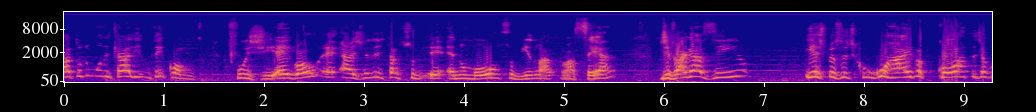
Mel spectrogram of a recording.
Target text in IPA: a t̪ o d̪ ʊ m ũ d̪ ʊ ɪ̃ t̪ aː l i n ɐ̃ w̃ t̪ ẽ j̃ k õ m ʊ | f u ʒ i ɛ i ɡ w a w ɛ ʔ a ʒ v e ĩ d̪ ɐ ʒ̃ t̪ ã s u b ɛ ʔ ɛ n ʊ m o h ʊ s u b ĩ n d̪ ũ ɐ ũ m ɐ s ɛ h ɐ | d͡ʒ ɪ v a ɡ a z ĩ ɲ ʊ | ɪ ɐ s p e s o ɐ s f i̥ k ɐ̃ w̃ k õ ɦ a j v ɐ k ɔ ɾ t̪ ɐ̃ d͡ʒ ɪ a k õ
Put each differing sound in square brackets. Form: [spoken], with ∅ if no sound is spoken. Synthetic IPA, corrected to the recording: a t̪ o d̪ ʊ m ũ d̪ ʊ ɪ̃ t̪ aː l i n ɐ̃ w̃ t̪ ẽ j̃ k õ m ʊ | f u ʒ i ɛ i ɡ w a w ɛ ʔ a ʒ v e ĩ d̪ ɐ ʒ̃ t̪ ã s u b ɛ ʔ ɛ n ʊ m o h ʊ s u b ĩ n d̪ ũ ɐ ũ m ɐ s ɛ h ɐ | d͡ʒ ɪ v a ɡ a z ĩ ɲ ʊ | ɪ ɐ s p e s o ɐ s f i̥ k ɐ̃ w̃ k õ ɦ a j v ɐ k ɔ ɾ t̪ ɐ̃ d͡ʒ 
